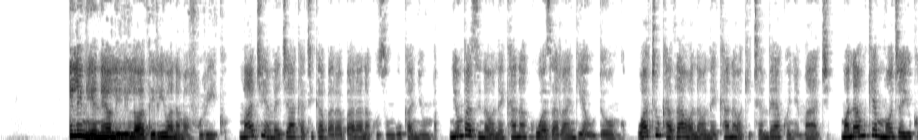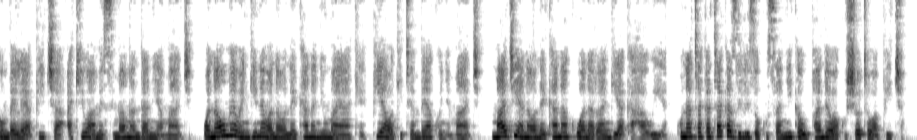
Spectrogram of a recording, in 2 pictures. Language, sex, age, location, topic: Swahili, female, 18-24, Nairobi, health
